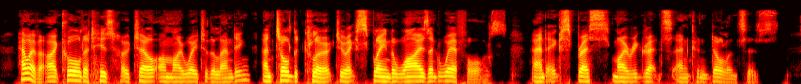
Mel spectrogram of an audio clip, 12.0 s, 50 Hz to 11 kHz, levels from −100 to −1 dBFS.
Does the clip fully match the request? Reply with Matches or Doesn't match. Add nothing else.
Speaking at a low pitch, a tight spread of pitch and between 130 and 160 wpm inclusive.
Matches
